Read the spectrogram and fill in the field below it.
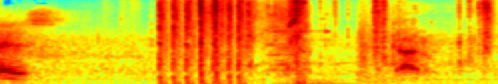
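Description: A rapid burst of gunfire rattles.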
